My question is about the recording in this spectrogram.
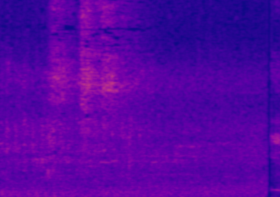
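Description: Steady outdoor street noise: an even low rumble of road traffic with no single event standing out. It cuts off abruptly at the end.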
